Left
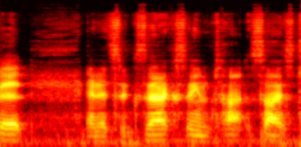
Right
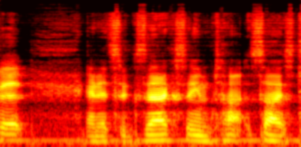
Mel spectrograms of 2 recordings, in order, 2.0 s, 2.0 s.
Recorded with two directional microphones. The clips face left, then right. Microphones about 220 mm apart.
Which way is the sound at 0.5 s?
15° right (ahead or behind).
